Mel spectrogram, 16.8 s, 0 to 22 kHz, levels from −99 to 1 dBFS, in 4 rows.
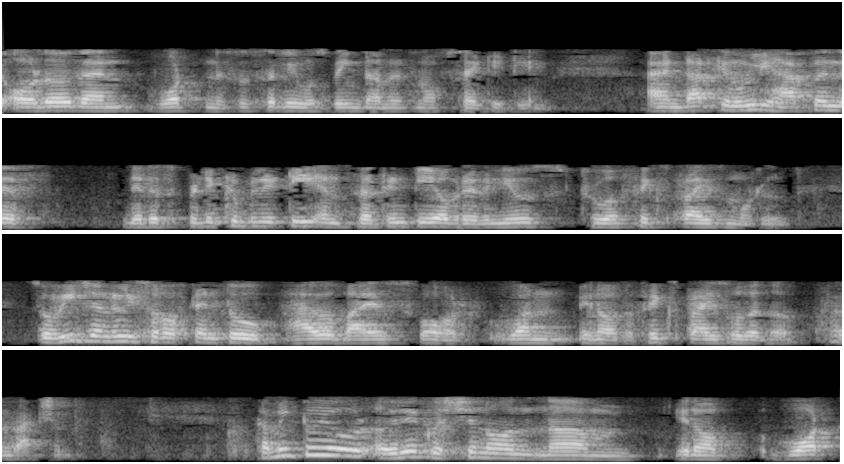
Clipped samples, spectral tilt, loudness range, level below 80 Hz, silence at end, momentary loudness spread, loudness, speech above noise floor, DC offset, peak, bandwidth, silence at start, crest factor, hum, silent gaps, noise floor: under 0.1%; -9 dB/octave; 4 LU; -78 dBFS; 0 s; 10 LU; -22 LUFS; 30 dB; under 0.1%; -6 dBFS; 4 kHz; 0 s; 16 dB; none; none; -51 dBFS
